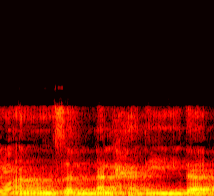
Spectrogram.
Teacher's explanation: اب نون کو الحدید کے لام سے ملائیں گے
